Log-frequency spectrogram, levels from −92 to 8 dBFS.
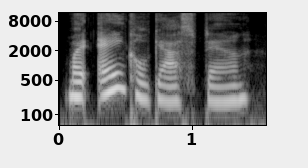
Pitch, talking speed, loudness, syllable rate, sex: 225 Hz, 155 wpm, -19 LUFS, 5.3 syllables/s, female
